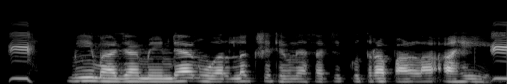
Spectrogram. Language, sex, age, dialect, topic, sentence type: Marathi, male, 41-45, Northern Konkan, agriculture, statement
